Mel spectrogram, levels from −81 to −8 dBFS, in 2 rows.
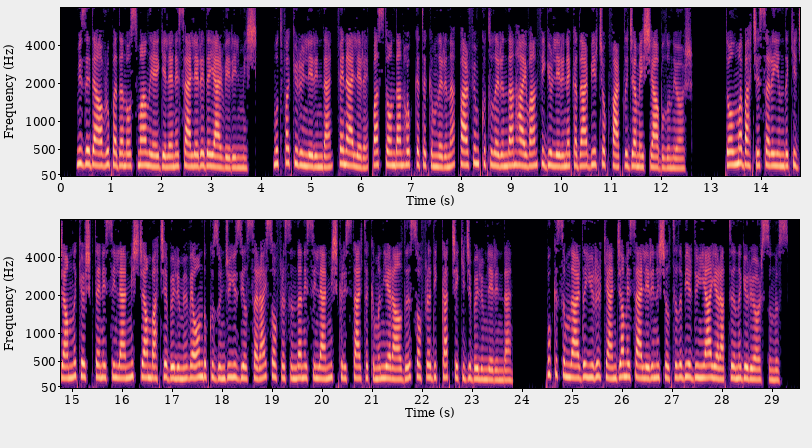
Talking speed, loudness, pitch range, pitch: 115 wpm, -20 LUFS, 195-225 Hz, 210 Hz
